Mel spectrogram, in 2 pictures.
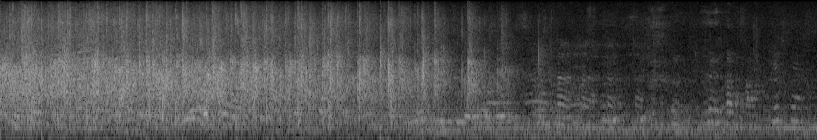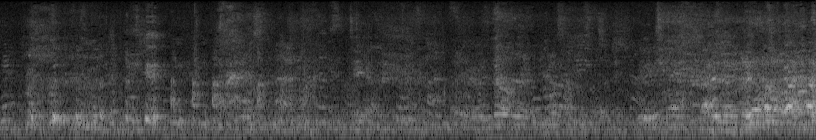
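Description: A crowd of men and women chatters and murmurs nearby.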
